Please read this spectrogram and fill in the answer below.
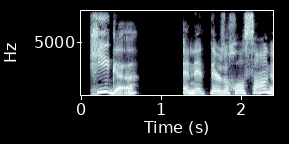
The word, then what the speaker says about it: hygge: But then, so thanks, Trisha, except then Sarah Tunderman wrote in and said, quick correction corner, hygge is pronounced hygge.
